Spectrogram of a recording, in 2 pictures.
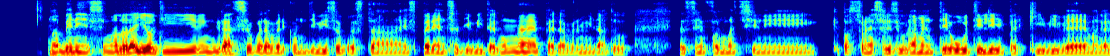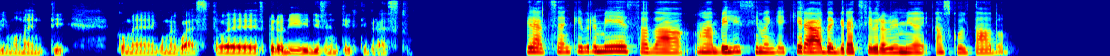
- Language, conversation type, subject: Italian, podcast, Cosa ti ha insegnato l’esperienza di affrontare una perdita importante?
- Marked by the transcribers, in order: tongue click; tapping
